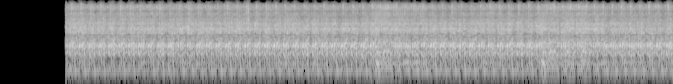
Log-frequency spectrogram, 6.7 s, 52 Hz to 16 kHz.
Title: R6 rough idle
